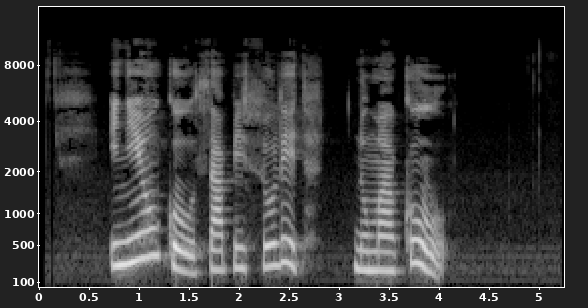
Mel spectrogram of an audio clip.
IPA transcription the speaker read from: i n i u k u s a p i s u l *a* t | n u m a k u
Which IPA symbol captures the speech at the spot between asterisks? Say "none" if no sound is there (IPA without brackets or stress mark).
i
